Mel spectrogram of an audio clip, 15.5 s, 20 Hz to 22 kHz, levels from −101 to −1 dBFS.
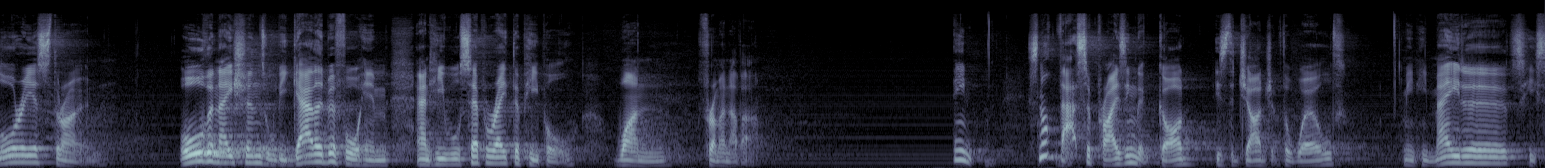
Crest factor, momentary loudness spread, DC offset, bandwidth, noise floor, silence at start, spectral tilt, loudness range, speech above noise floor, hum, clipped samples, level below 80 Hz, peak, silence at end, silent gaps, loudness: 24 dB; 16 LU; under 0.1%; 16 kHz; -78 dBFS; 0 s; -2.5 dB/octave; 10 LU; 41 dB; 50 Hz at -80 dBFS; under 0.1%; under -90 dBFS; -16 dBFS; 0 s; none; -36 LUFS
